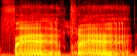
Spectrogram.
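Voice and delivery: mock thick Boston accent. Shown as a demonstration. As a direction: drop the R's like a Bostonian. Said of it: "expecting a thicker accent".

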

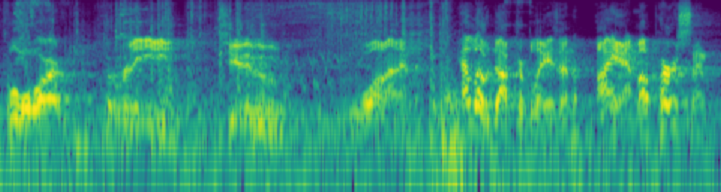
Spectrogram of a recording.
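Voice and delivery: boot up like a machine, counting down; robot booting up. Acted. Robot sits up, it just goes.

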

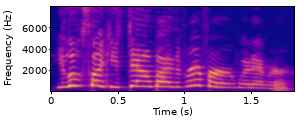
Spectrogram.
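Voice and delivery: put-on high-pitched kid voice; Reese. Eleven-year-old describing the stranger to the mechanic, little boy voice. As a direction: chatter as a mock little boy. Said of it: "Reese is just like".

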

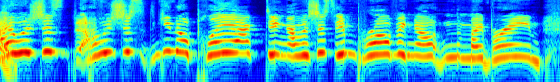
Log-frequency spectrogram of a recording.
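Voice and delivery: high-pitched, stammered backpedalling; high, embarrassed babble; mock flustered excuses. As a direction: scramble for an excuse in comic panic. Boy's frantic excuses acted out.

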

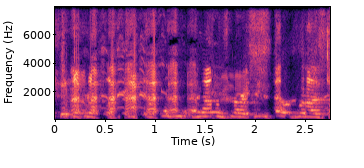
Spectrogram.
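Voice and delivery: high, drawn-out laughing through words; giggling at the memory. Real, not acted. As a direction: laugh it off as you speak. Laughing at remembered put-down.

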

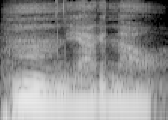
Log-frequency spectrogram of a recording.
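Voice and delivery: breathy hum then a whispered ja genau; whispered agreement. Shown as a demonstration. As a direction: hush it, agreeing. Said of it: "so, weißt du, diesen".

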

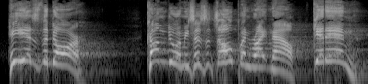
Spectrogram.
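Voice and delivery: high, shouted sermon exhortation; urgent, punched pulpit call; full-force preaching. Real, not acted. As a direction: cry it out to the congregation.

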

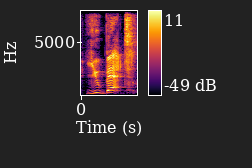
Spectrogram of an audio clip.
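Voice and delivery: high, eager "you bet"; excited cry. A narrator's reading. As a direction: shout it out, thrilled. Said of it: "you cry".

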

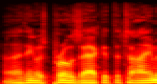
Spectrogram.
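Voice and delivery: ordinary delivery

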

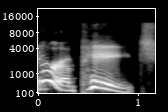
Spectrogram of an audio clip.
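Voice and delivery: slow, stretched-out Southern twang; Southern drawl. Pretend. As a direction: draw it out in a playful Southern accent. Playing along with Southern sayings.

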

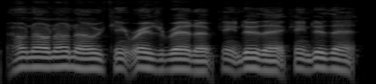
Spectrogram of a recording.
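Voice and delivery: alarmed nurse. Retold or imitated. Hospital staff stop him raising bed.

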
